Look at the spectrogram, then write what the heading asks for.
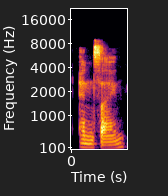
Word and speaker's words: ensign: Because in this one, it's first of all, it's on sign, it's not end sign. Um, but sure, whatever. Maybe that's just my accent, but ensign, let's say, sign is pronounced exactly sign, and okay, S-I-G-N, it's even spelled the same, and that's an N sign, no parking.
